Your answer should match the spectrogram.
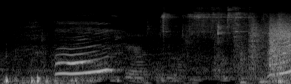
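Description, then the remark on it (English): A dog named Buddha whimpers as a visitor greets it in an apartment in Rogers Park, a drawn-out high-pitched whine rising in pitch, then a shorter whine near the end, with soft shuffling and low background noise between them. “As I walked inside and greeted her dog, I was mesmerized by the beauty of her place.”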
